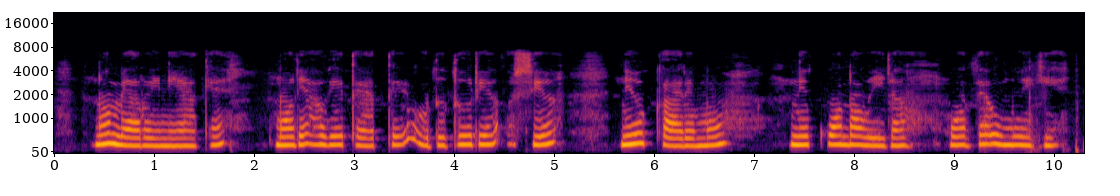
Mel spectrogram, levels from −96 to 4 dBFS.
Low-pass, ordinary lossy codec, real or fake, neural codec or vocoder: 7.2 kHz; none; fake; codec, 16 kHz, 8 kbps, FreqCodec, larger model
